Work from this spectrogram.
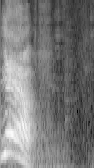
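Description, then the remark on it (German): A single loud sneeze bursts out, sharp and voiced at first, as the person tries to turn away, then trails off quickly into quiet background noise. “Entschuldigung, wenn dir jetzt die Ohren weggeflogen sind. Ich habe extra versucht, mich wegzudrehen.”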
